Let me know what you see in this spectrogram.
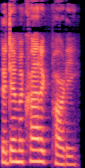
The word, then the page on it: democratic party: American English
